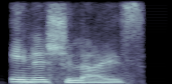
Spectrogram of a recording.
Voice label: "initialize", Indian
